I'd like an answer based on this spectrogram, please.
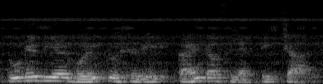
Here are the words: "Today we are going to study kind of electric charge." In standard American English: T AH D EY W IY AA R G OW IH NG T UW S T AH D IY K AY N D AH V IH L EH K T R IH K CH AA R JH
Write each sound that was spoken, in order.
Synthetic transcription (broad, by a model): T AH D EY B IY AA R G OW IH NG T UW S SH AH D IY K AY N D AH F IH L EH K T IH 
